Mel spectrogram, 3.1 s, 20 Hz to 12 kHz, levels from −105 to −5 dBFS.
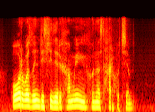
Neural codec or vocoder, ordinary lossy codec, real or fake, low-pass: codec, 16 kHz, 1 kbps, X-Codec, HuBERT features, trained on LibriSpeech; MP3, 96 kbps; fake; 7.2 kHz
